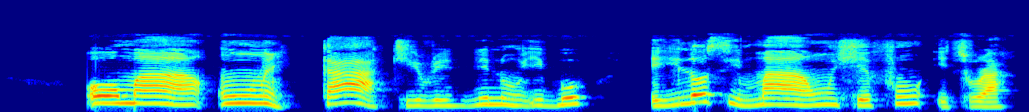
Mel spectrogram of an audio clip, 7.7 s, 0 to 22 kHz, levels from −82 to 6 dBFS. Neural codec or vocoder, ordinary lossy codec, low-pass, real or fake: none; AAC, 32 kbps; 7.2 kHz; real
